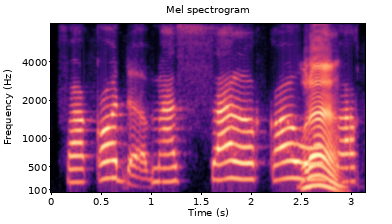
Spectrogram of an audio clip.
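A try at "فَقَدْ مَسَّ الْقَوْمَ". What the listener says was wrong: Kurang nyamber. Fakod masal. Kau Kau mak betul. Jangan kau mak kan ada a-nya. Kau mak.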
